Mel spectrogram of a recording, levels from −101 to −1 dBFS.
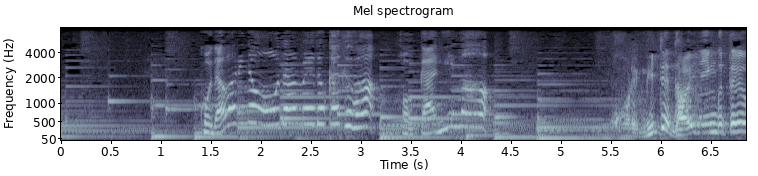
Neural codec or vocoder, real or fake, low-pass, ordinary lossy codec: none; real; 7.2 kHz; none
